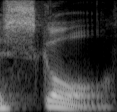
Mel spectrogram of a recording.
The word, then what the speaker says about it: Skol: cheers but we don't say cheers we say skull.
